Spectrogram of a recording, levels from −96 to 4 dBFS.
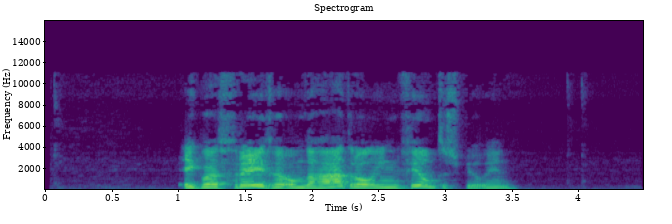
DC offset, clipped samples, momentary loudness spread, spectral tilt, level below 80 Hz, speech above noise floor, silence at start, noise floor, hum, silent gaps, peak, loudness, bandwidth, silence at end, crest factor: under 0.1%; under 0.1%; 14 LU; -6 dB/octave; -64 dBFS; 49 dB; 1.05 s; -70 dBFS; none; none; -4 dBFS; -22 LUFS; 11.5 kHz; 0.95 s; 20 dB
